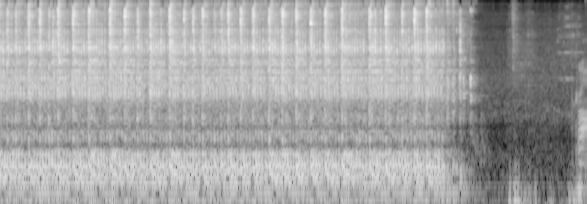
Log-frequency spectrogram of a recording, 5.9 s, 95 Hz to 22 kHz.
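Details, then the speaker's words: 63cc two-stroke engine with new aftermarket carburetor, stock straight-run ignition coil: screams at full throttle, then drops to a faint lumpy idle nearly stalling; idle set too low, running rich, being tuned. "เดินเบาต่ำไปนิดนะครับเพื่อนตอบหน่อยเพิ่มรอบอีกนิดครับ"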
